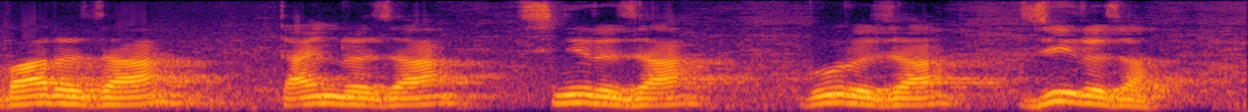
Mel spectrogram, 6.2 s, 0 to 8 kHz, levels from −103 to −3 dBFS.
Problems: background sounds at intervals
